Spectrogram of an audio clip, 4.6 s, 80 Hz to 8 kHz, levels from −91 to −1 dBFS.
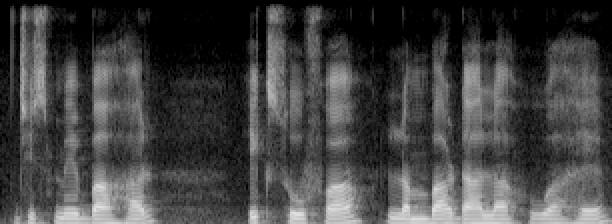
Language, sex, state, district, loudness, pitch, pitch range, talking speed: Hindi, female, Gujarat, Valsad, -19 LUFS, 150 Hz, 145-160 Hz, 105 wpm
